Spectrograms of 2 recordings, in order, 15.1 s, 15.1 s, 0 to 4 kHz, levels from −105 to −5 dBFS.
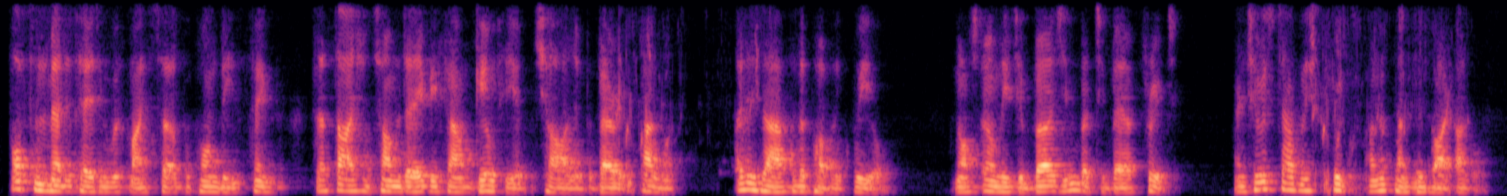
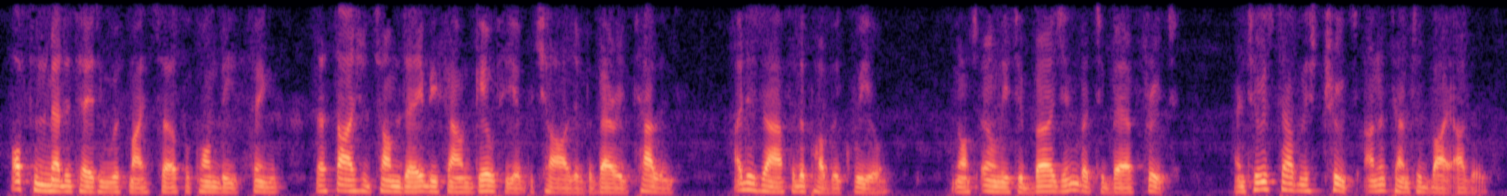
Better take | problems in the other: second | noise reduction (neural mask model DeepFilterNet 3)

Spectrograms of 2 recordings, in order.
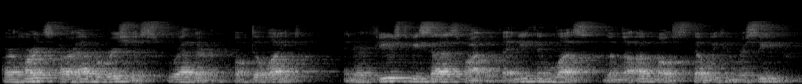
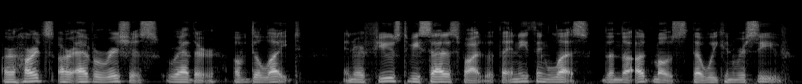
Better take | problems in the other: second | room echo; dies away in 1 s

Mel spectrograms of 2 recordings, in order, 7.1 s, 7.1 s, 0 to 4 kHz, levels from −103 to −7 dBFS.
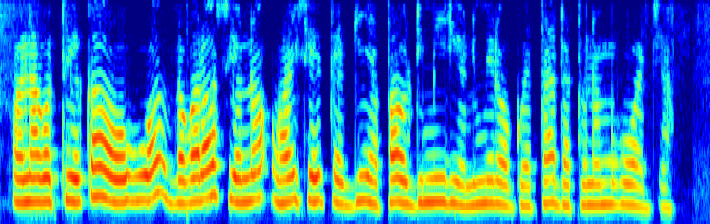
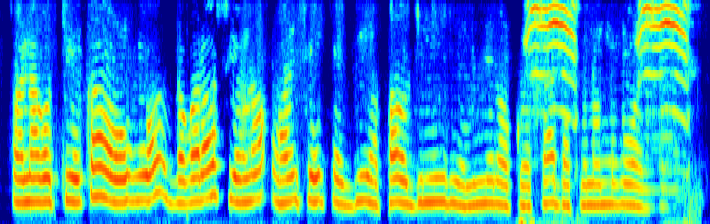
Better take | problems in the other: first | noise reduction (neural mask model Resemble Enhance denoiser)

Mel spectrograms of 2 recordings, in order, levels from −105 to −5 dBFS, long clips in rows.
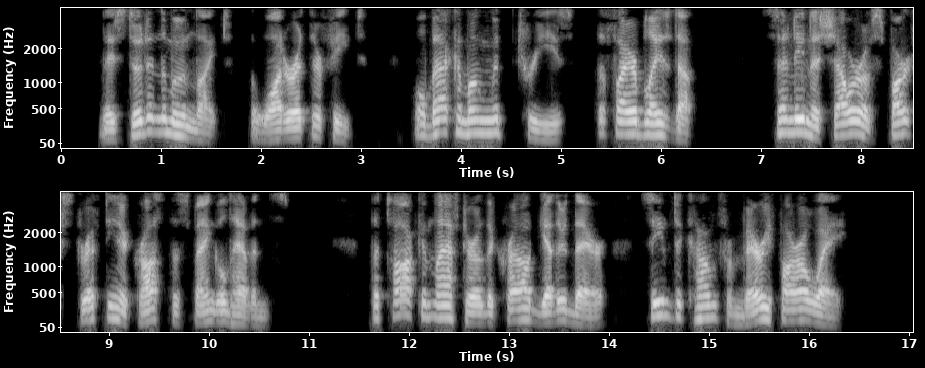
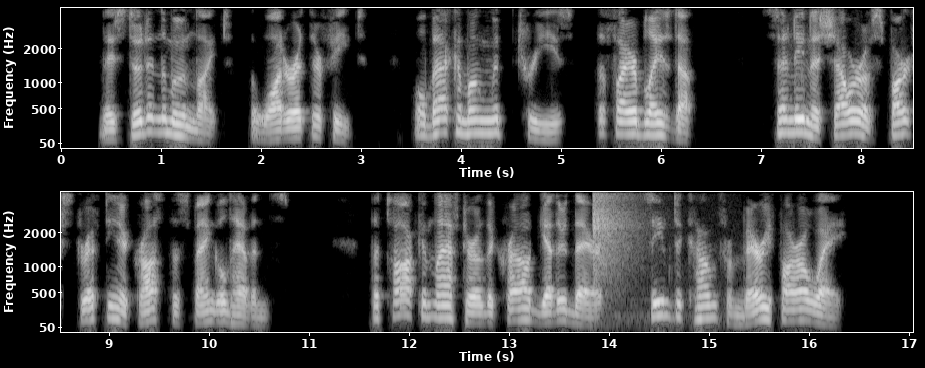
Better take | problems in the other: first | background sound (Clapping); 11 dB below the speech

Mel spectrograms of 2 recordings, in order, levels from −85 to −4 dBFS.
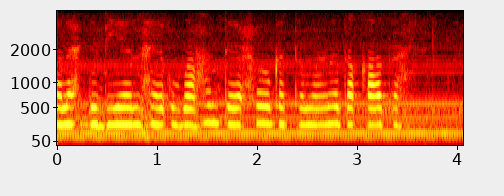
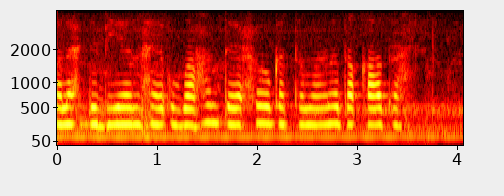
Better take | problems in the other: second | background sound (Bowed string instrument); 12 dB below the speech

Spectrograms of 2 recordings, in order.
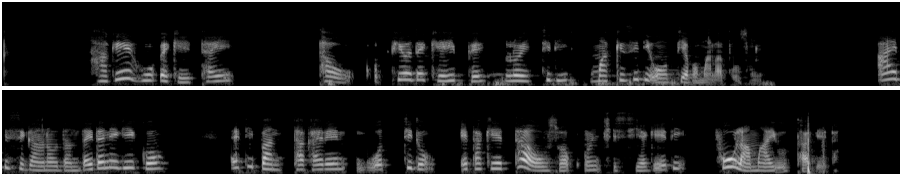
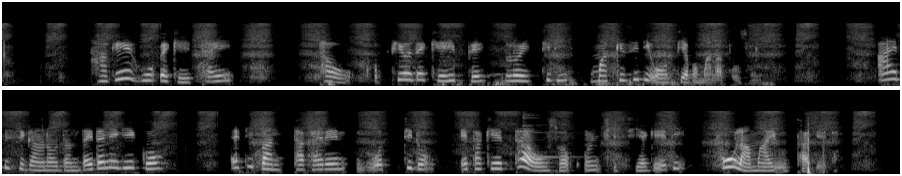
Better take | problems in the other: first | background sound (Writing + Bell); 15 dB below the speech

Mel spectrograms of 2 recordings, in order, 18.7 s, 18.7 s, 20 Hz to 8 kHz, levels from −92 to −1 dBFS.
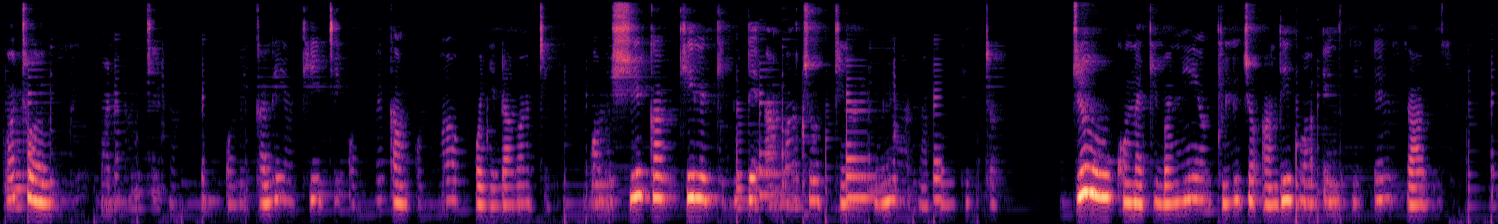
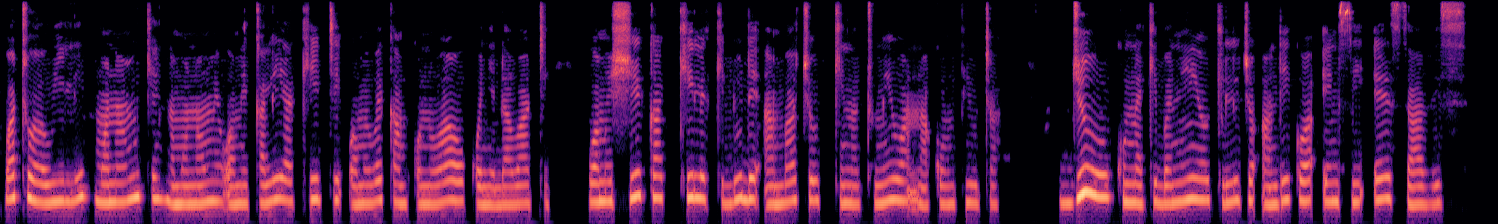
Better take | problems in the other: second | noise reduction (neural mask model DeepFilterNet 3)

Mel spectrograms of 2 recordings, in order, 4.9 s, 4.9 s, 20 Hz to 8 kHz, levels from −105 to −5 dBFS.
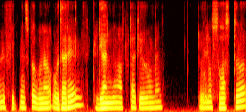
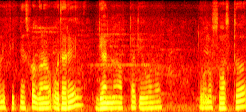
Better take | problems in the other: second | noise reduction (neural diffusion model UNIVERSE++)

